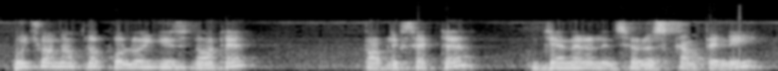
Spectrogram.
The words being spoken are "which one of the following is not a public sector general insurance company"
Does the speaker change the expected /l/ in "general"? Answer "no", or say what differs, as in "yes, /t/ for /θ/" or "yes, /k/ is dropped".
no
